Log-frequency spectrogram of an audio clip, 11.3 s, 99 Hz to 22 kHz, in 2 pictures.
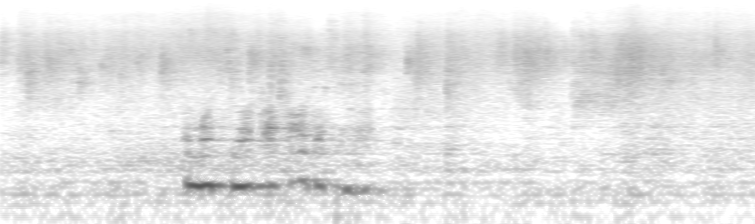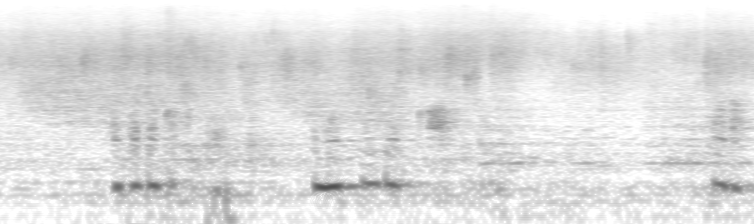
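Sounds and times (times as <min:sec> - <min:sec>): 
running water rinsing soap foam off someone in a bath: 0:00.0 - 0:11.3
speech: 0:01.4 - 0:03.0, 0:06.6 - 0:07.4.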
